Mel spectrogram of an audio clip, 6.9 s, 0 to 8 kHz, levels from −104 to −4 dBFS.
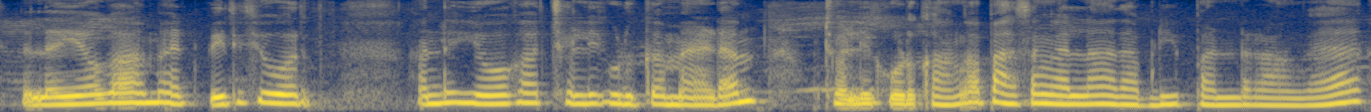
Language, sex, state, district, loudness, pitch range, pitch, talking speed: Tamil, female, Tamil Nadu, Kanyakumari, -14 LUFS, 205-245 Hz, 230 Hz, 150 wpm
